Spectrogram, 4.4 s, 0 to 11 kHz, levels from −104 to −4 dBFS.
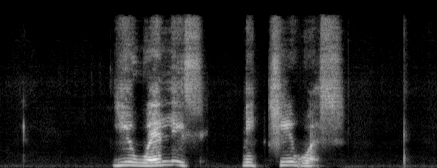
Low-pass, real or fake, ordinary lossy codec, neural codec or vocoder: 9.9 kHz; fake; MP3, 96 kbps; codec, 44.1 kHz, 2.6 kbps, SNAC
